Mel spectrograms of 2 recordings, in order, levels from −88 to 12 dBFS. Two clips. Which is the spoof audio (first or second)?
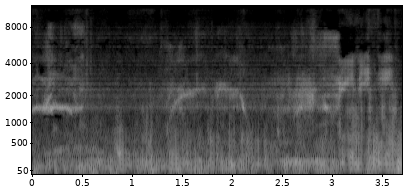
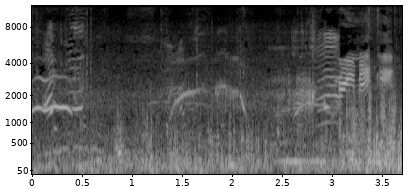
first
